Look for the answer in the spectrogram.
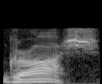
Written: grosz

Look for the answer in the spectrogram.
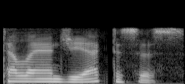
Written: telangiectasis

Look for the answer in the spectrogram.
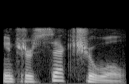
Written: intersexual

